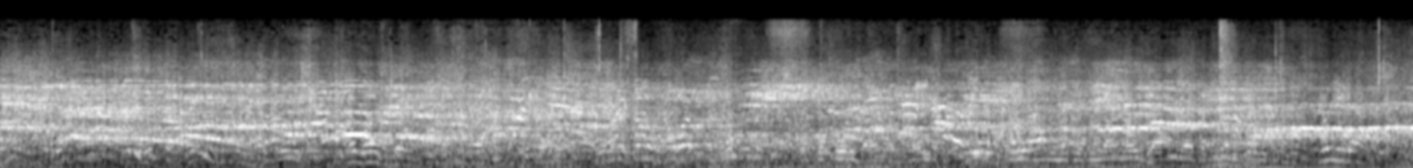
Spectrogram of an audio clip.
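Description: Young players call out to each other on the field.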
